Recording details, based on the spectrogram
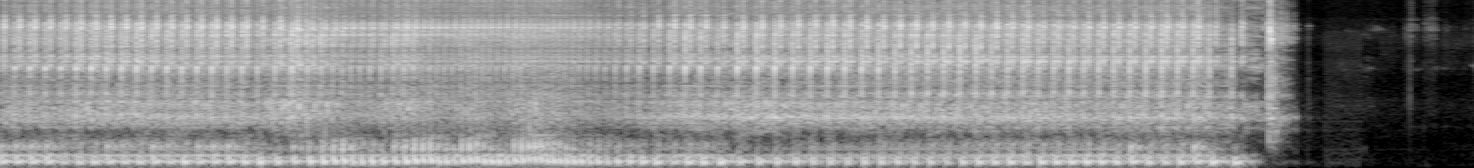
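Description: Motorcycle engine ticking at about three and a half beats a second, fairly steady over the idle until shutdown: a mechanical top-end or bottom-end noise, source unclear.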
